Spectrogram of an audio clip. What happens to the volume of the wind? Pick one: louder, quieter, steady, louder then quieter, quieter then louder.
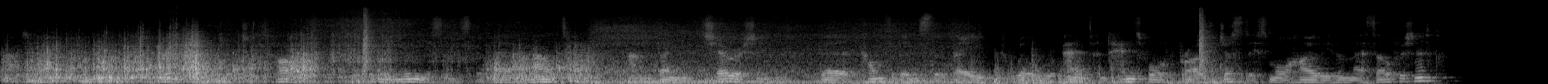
quieter.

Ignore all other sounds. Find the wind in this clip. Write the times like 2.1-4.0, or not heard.
0.0-12.7.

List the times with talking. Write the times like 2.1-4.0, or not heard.
0.0-14.4.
